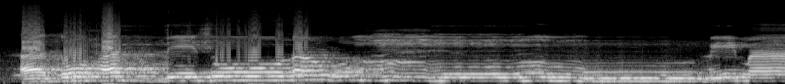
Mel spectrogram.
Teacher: Mim sukun bertemu dengan ba juga dibaca dengung dengan lama. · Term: ikhfa syafawi, ikhfa safawi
